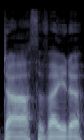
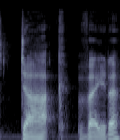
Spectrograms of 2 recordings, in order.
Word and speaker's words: Darth Vader: and said that for many years they thought darth vader was dark vader yeah i've heard that mispronounced before by someone in a meeting and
